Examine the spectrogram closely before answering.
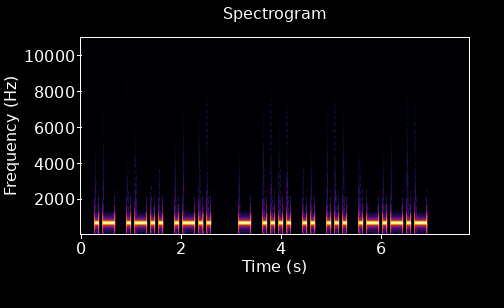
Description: Morse code, heard as a keyed tone, about 15 wpm, 700 Hz. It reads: ALL THIS.
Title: Sentences from Top 1000 Words - Review Part 1 - 15wpm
